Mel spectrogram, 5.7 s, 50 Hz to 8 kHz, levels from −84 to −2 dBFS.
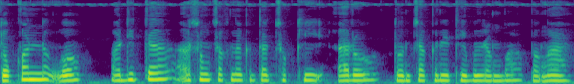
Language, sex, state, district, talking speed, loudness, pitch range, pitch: Garo, male, Meghalaya, North Garo Hills, 105 wpm, -16 LUFS, 180-200 Hz, 190 Hz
